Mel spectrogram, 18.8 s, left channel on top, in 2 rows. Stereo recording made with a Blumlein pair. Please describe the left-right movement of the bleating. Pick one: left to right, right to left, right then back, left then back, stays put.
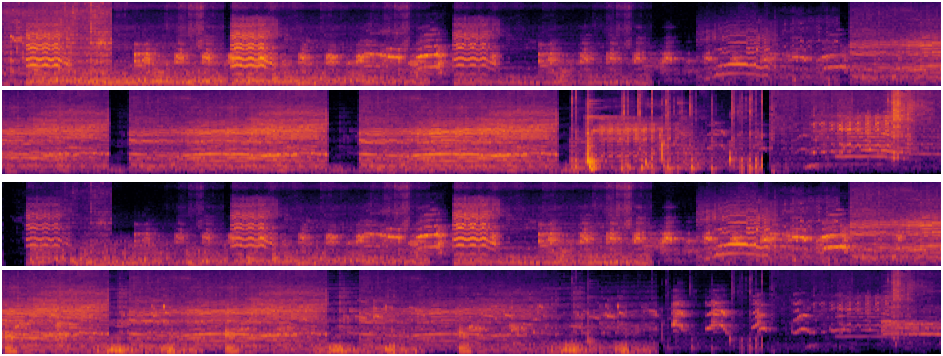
right then back.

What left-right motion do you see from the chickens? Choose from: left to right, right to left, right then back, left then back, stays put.
left to right.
